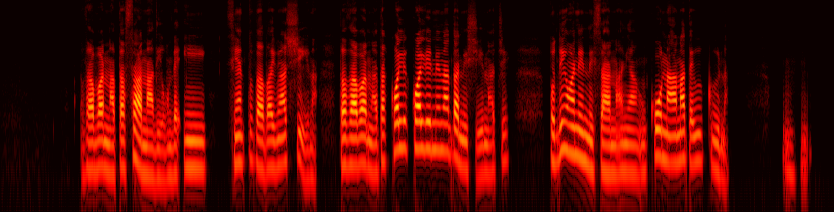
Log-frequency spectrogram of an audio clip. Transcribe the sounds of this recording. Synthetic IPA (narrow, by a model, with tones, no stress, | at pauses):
ða˧βa˧nã˨t̪a˧sa˦˨nã˨ði˨õ̰˨nd̪e˧ʔĩː˧ | sje˦nt̪o˦t̪a˧ða˧ɲ˧ã˦ʃi˦˨nã˨ | t̪a˧ða˧βa˧nã˨t̪a˧kʷa˦li˦kʷa˦li˦nĩ˦nã˦t̪̬a˧nĩ˧ʃi˨nã˨t͡ʃi˦ | pu˧nd̪ĩ˦ã˧nĩ˧nĩ˧sa˨nã̰˧˨ɲã˨˧ko˦nã˧nã˦t̪e˧u˦ku˧nã̰˨ | ũ˧hũ˧˦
